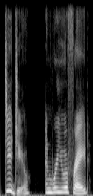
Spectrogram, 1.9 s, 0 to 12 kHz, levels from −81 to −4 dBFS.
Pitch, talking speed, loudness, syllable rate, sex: 245 Hz, 195 wpm, -16 LUFS, 5.6 syllables/s, female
